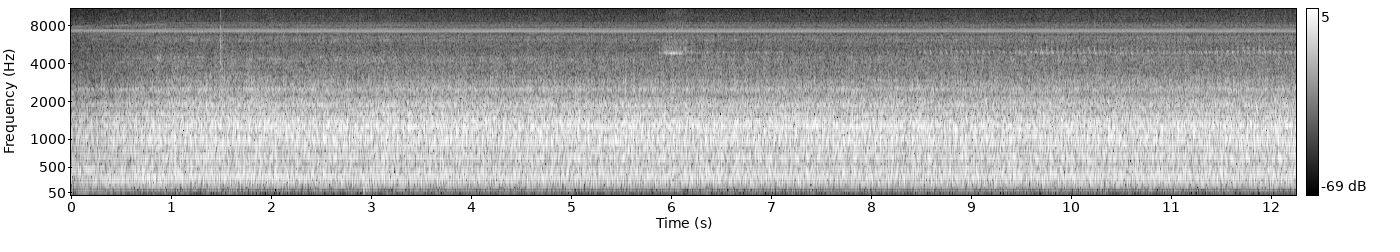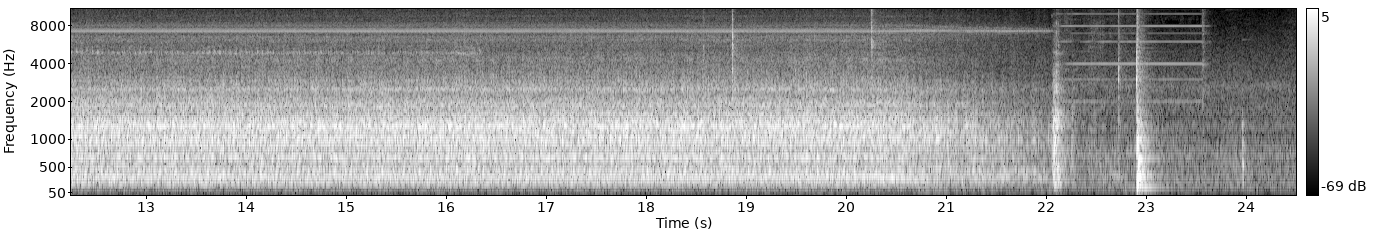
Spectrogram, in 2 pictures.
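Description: Metal lathe running steadily while a Hemingway kit ball turner takes a cut, a loud continuous machine drone with a constant pitch lasting about twenty seconds, then winding down followed by a few sharp metallic clicks and knocks.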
